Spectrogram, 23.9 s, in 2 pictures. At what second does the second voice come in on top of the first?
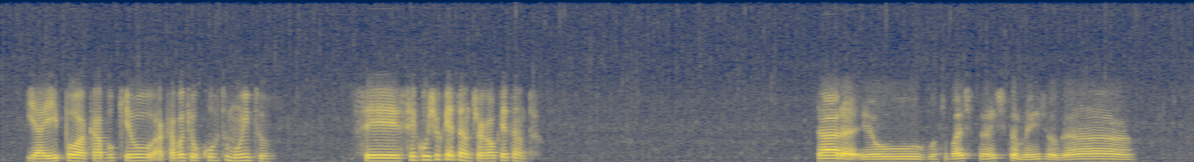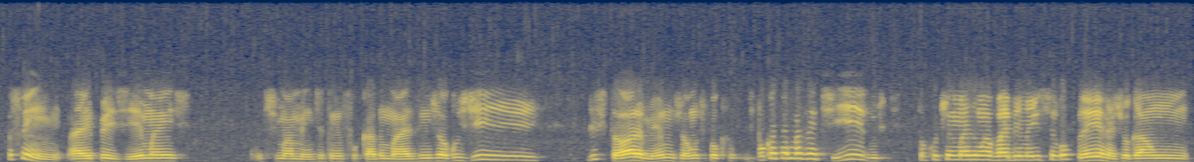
none

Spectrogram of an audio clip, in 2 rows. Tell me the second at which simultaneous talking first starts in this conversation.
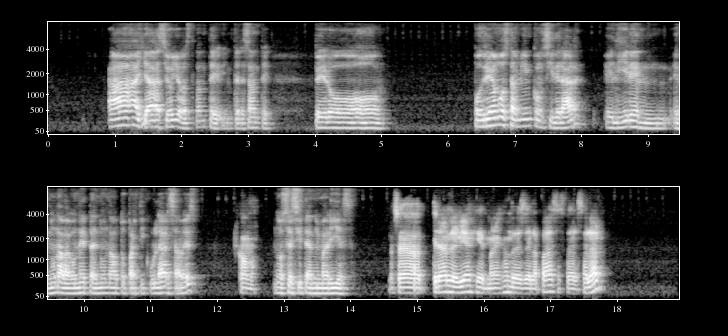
none

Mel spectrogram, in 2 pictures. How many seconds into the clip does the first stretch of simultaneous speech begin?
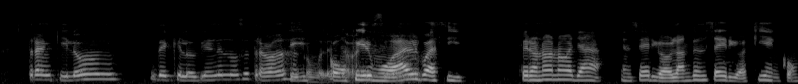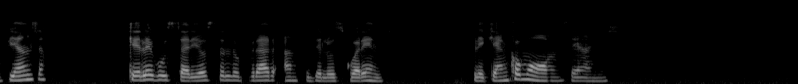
2.9 s

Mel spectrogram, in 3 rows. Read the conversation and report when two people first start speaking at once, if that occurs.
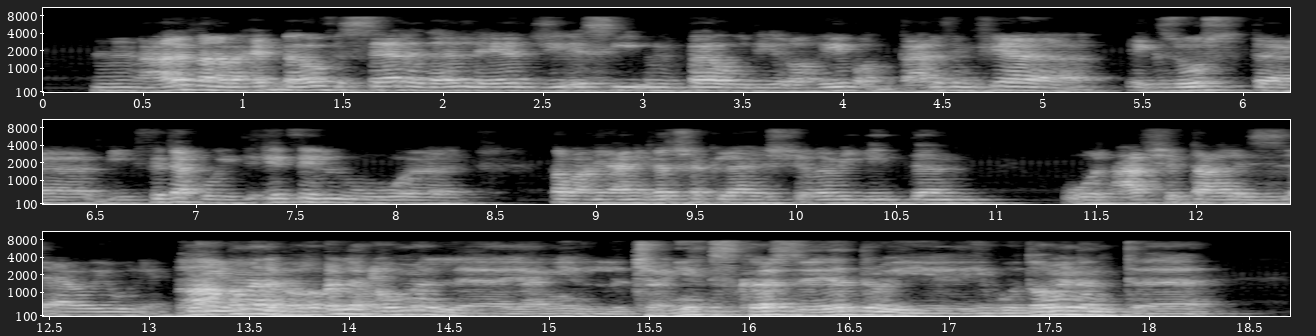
13.1 s

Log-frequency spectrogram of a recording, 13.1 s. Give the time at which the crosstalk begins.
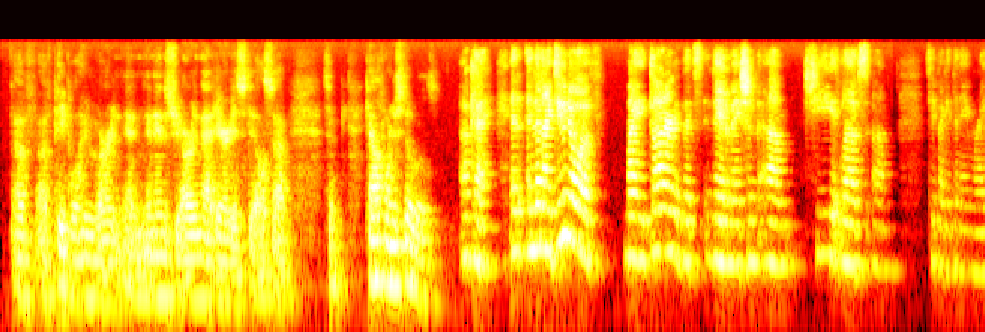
none

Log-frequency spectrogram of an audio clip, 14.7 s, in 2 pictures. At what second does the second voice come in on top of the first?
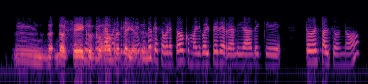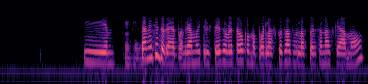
1.7 s

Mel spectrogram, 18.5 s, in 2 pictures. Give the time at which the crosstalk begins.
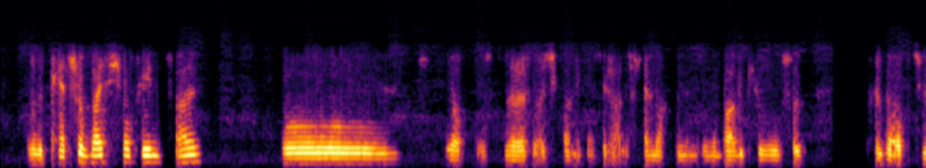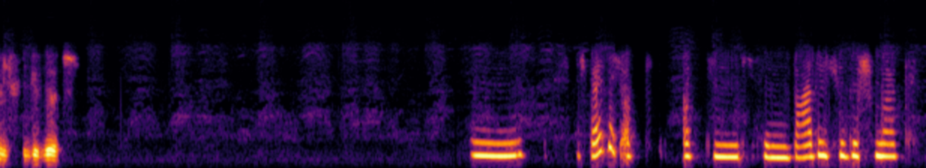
none

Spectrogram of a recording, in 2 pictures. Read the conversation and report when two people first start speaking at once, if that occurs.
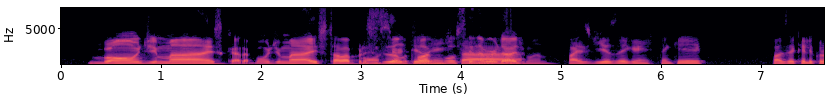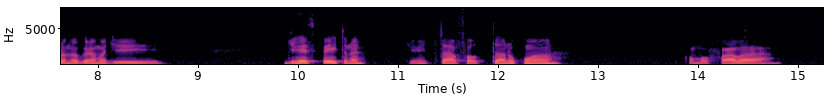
3.0 s

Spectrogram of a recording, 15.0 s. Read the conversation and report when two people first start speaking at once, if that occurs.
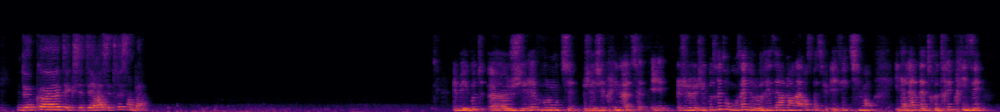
none

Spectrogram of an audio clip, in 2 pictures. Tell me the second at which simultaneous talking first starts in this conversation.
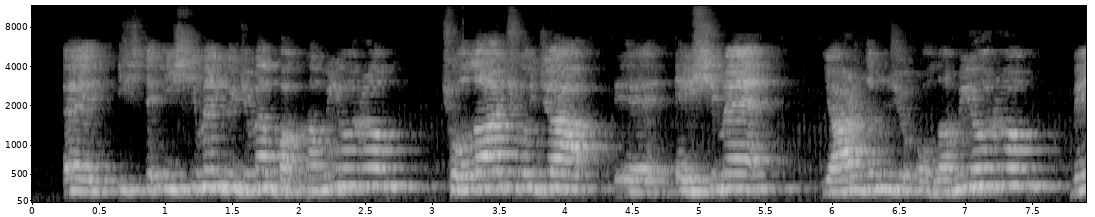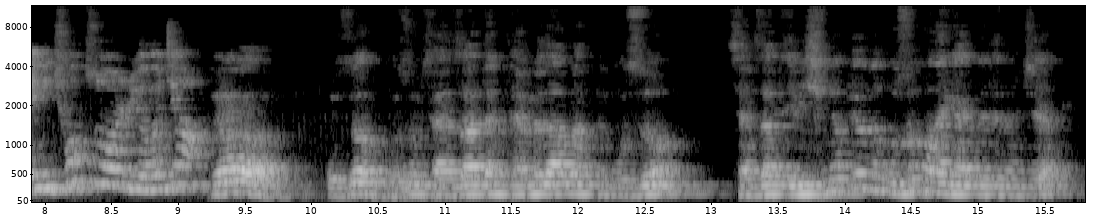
none

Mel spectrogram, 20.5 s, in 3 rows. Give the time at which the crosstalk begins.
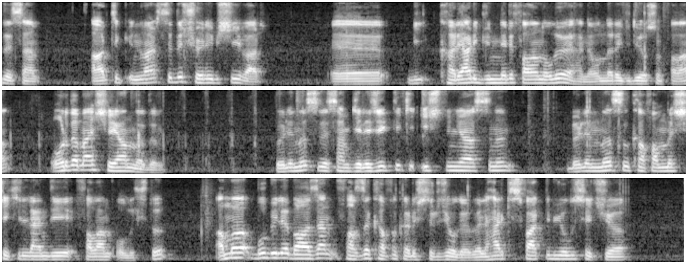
none

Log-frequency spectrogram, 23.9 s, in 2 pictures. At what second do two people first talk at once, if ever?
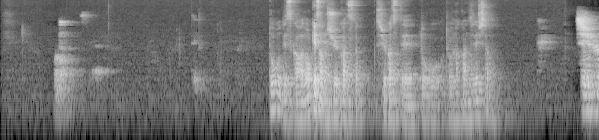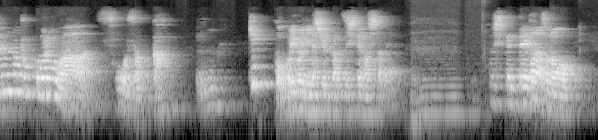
none

